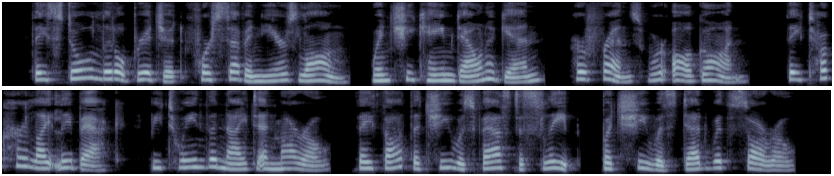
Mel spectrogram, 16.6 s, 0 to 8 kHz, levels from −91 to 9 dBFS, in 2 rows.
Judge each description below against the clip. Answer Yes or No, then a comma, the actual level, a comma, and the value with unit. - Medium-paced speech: Yes, average, 150 wpm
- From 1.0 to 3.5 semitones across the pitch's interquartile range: No, average, 4.5 semitones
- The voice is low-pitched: No, high, 215 Hz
